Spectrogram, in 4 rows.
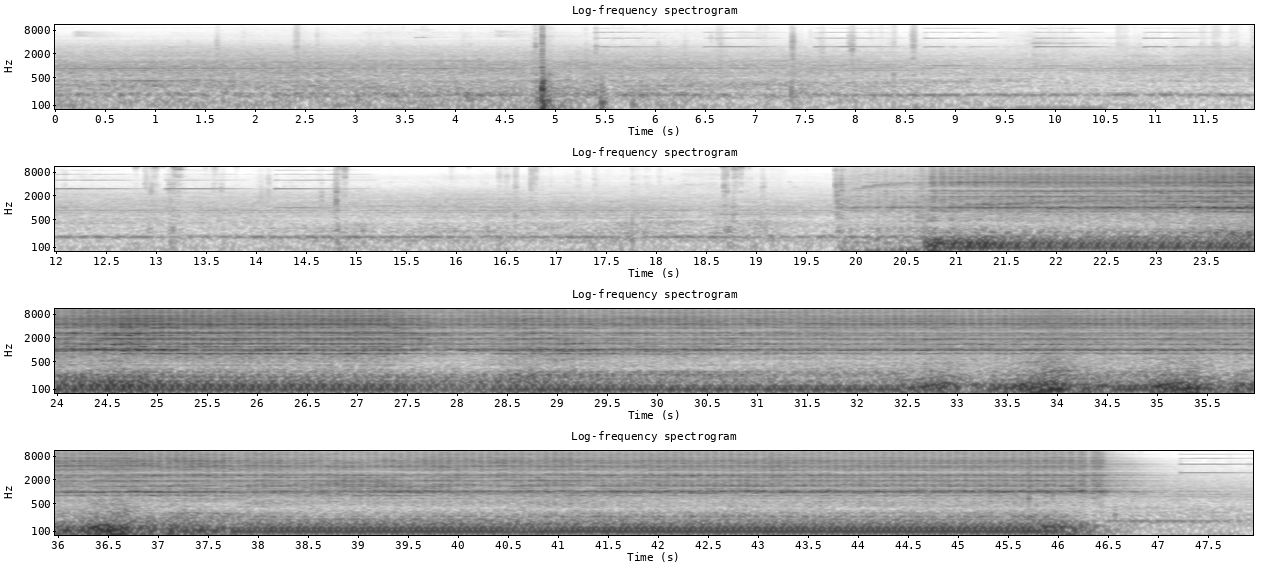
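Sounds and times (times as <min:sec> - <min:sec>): car engine starting and running: 0:04.8 - 0:06.0, 0:19.8 - 0:47.9
short electronic beeps: 0:05.4 - 0:15.2, 0:47.3 - 0:47.9.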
